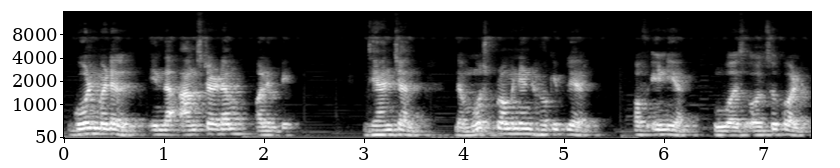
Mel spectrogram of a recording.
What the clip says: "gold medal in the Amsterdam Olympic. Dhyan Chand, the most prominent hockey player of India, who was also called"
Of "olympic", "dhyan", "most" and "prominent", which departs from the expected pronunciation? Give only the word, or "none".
none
